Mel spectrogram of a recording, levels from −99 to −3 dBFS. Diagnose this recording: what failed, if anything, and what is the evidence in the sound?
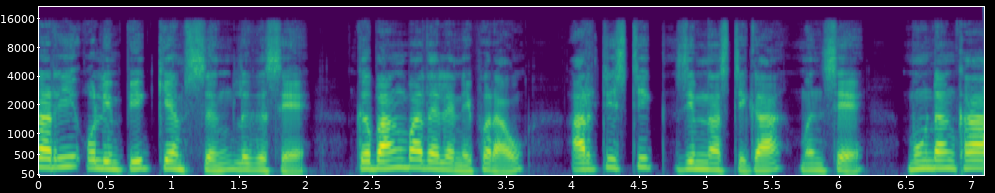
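Nothing in the recording points to a failure at any stage of the chain, and the speech signal stays continuous and stable throughout, with no audible technical defect.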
